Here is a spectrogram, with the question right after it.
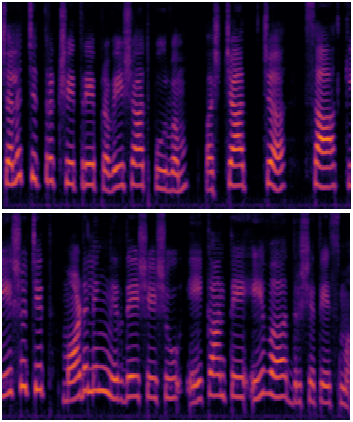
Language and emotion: Sanskrit, neutral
